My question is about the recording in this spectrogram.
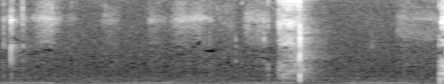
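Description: Small clicks from a handheld LED flashlight being handled: a faint one at the start and a sharper, louder one about one and a half seconds in.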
